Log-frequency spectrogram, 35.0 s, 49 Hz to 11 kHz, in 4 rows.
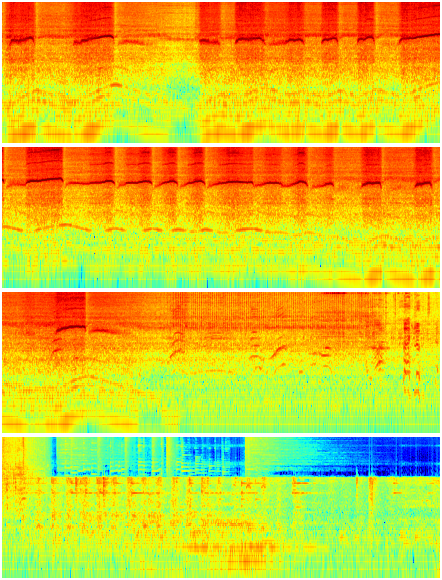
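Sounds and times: engine throttle blips: 0.0s - 35.0s
exhaust whistle shrilling: 4.0s - 17.6s, 18.5s - 20.0s.

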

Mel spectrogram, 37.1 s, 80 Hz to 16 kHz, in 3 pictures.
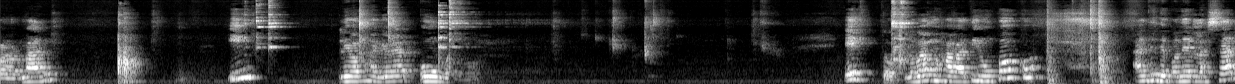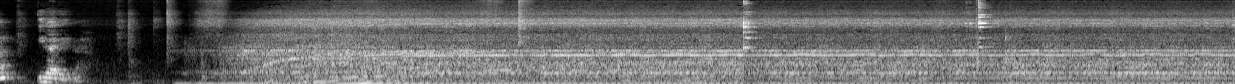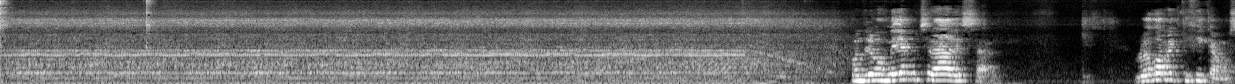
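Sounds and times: stand mixer motor whining: 14.1s - 33.3s.

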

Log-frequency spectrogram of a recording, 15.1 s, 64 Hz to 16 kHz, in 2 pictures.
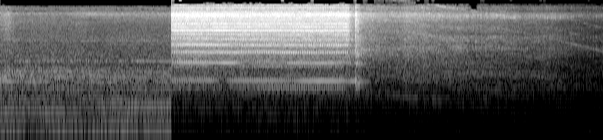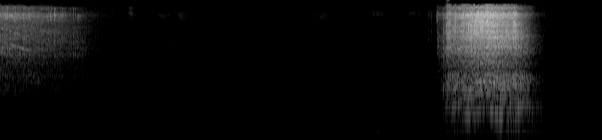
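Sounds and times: high electric motor whine: 0.0s - 8.4s.

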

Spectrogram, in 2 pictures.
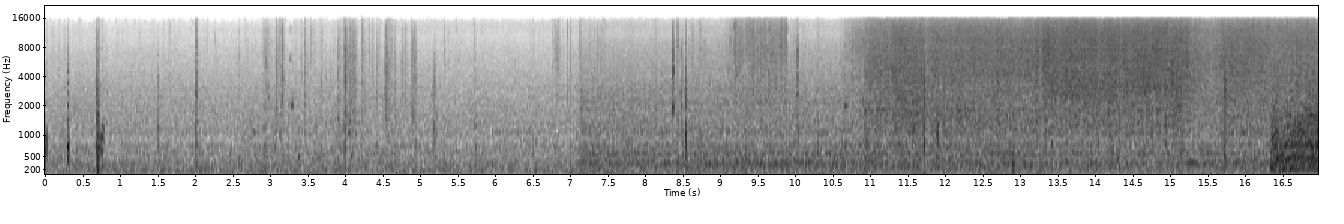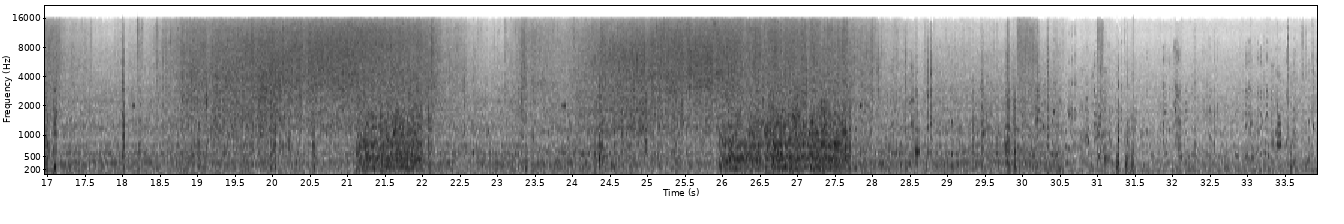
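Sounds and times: water boiling and bubbling: 0.0s - 33.6s.

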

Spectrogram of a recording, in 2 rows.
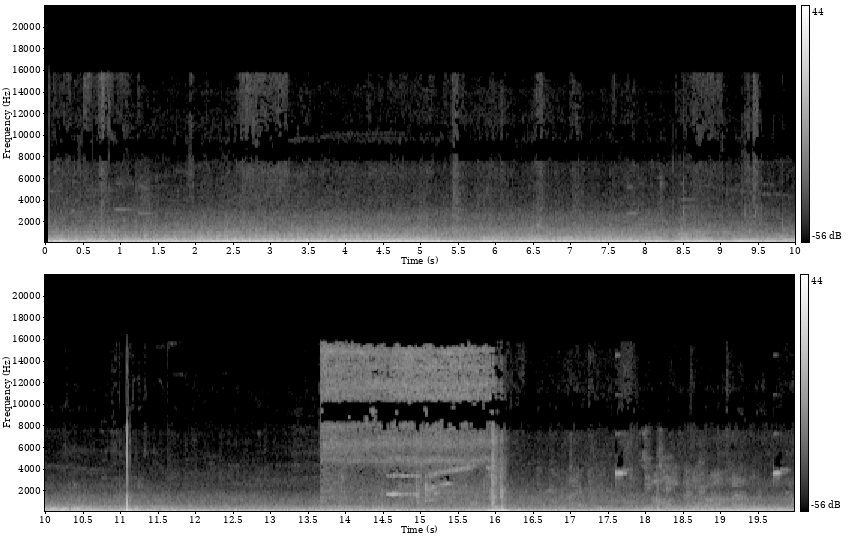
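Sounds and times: coach engine and road rumble: 0.0s - 19.9s
faint engine hum: 0.0s - 19.9s.

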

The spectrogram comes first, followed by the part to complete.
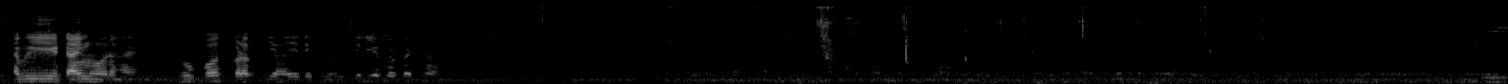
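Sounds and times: man chewing tomato: 6.6s - 12.8s.

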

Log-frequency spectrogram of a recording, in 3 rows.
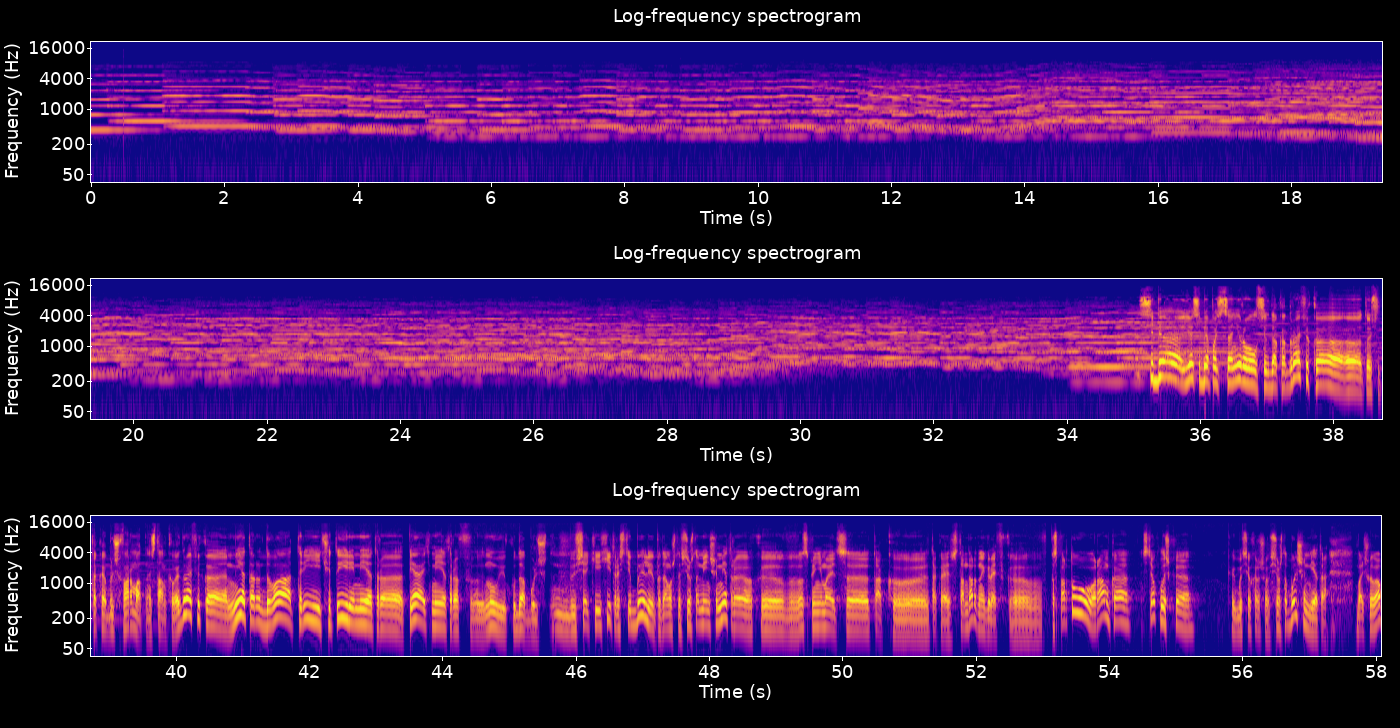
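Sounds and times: slow sustained chords music: 0.0s - 40.9s.

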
